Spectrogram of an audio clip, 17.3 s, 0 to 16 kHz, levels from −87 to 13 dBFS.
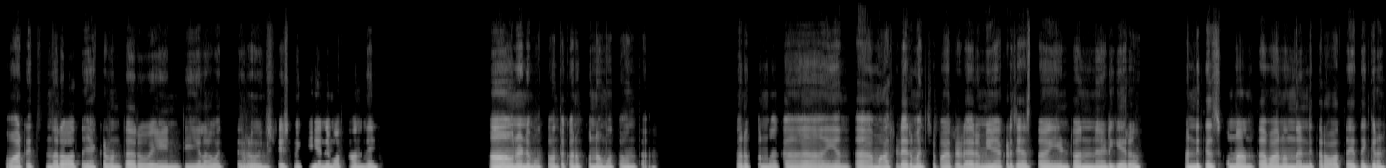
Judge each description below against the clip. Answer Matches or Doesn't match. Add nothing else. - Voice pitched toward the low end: Matches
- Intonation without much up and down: Matches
